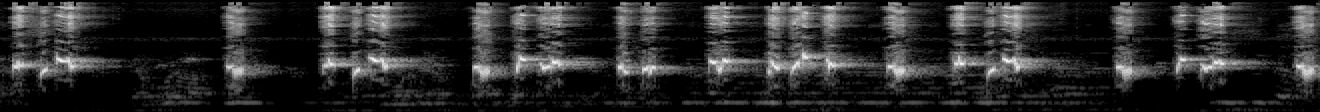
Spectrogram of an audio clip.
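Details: Yellow-vented bulbul pouring out its long 'ropel panjang' song to draw replies from other bulbuls: about a dozen bubbly, chattering note clusters with rising and falling slurs, delivered in steady succession, a faint soft hum beneath.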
